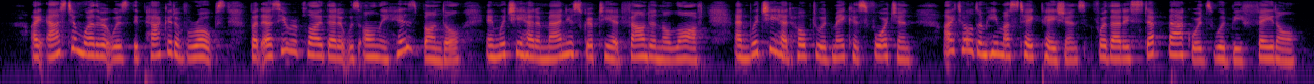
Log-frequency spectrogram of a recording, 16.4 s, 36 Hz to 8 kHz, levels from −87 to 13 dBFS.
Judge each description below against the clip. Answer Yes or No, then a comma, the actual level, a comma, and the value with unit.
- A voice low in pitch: No, high, 210 Hz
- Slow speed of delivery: No, fast, 205 wpm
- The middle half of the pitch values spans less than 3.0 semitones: No, average, 3.7 semitones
